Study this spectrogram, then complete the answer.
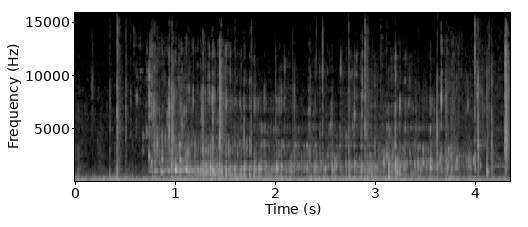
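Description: Hot water poured slowly from a kettle into a mug: a steady, soft liquid stream with gentle trickling and splashing, faint and continuous throughout, with no voices.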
